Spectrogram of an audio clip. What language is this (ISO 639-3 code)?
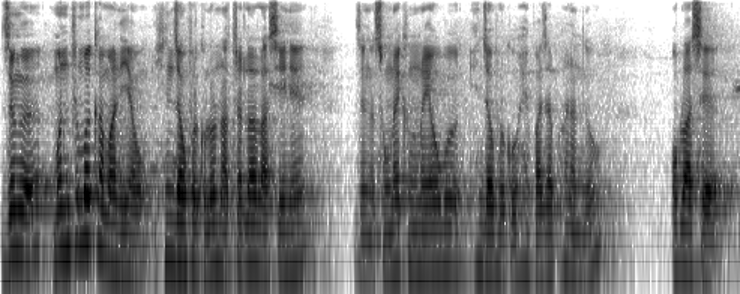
brx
